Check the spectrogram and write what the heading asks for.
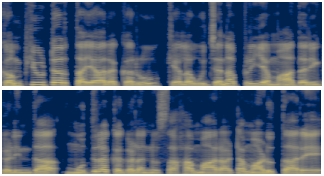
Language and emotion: Kannada, neutral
